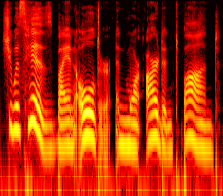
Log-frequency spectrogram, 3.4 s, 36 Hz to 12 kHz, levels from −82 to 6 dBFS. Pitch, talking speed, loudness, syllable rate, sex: 185 Hz, 180 wpm, -19 LUFS, 3.9 syllables/s, female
